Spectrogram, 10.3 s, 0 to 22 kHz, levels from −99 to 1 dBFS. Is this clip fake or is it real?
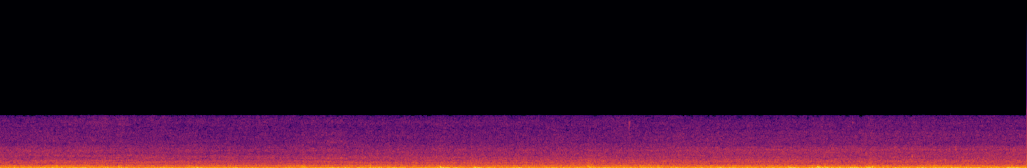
real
